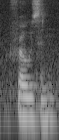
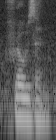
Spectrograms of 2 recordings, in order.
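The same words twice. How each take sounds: The two takes are said the same way.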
